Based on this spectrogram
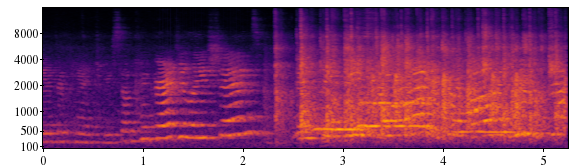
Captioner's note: applause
